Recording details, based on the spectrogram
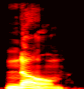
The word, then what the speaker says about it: gnome: W-R-I-T-E. The letter G is silent in the word gnome, G-N-O-M-E.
